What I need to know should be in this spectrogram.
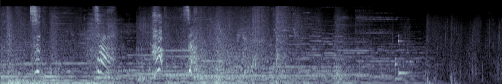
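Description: Magical blasts crackle and boom with bright chiming tones.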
